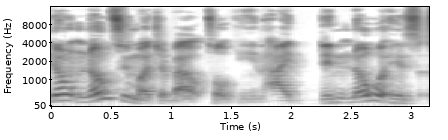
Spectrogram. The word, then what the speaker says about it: Tolkien: an alliance an invincible alliance a fellowship tokine as the movie tells you it's pronounced is a biopic about jr.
